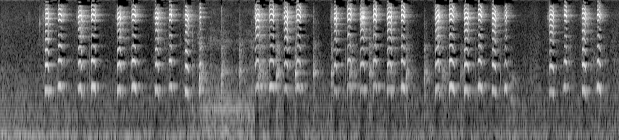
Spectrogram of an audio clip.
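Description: A squeaky toy squeezed again and again: high-pitched squeaks in quick runs of about six a second, with short breaks between the runs.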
